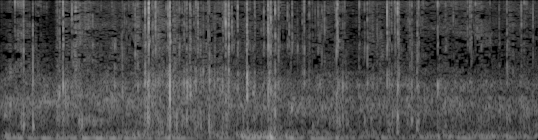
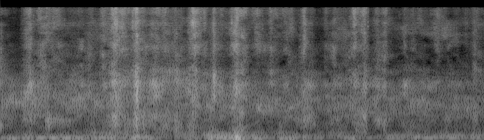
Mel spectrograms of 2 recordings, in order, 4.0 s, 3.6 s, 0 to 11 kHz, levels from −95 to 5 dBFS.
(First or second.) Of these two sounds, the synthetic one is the second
